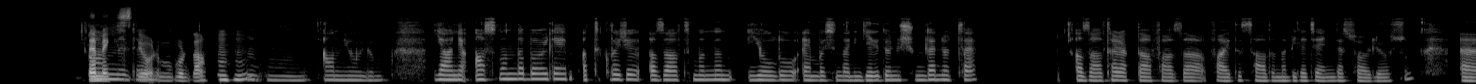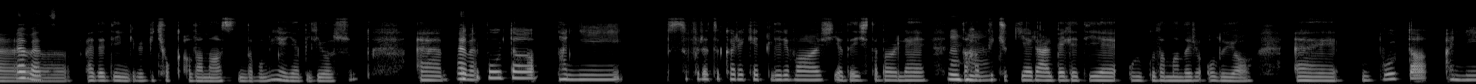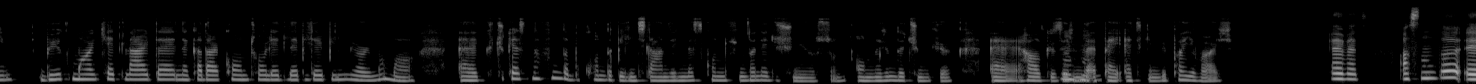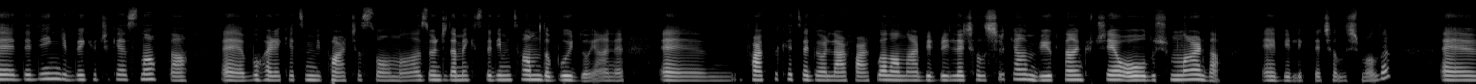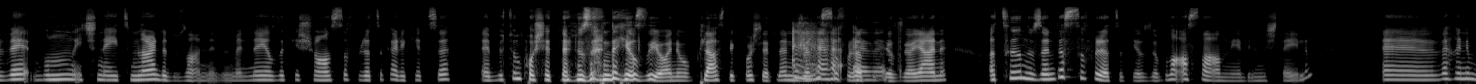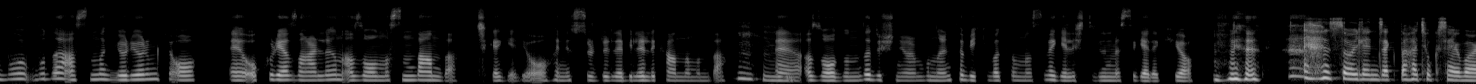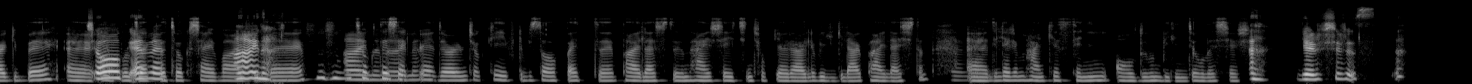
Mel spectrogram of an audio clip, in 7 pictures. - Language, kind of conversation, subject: Turkish, podcast, Plastik atıkları azaltmak için neler önerirsiniz?
- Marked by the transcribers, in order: other background noise; tapping; laughing while speaking: "üzerinde yazıyor"; chuckle; chuckle; chuckle; chuckle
